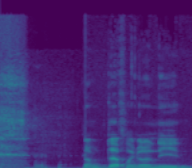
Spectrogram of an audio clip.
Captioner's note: laughs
